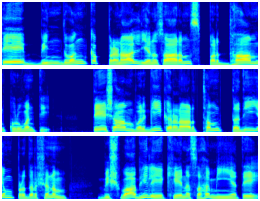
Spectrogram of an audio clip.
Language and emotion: Sanskrit, neutral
